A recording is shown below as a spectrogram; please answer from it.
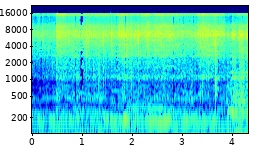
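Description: Sliced mushrooms hit a hot pan alongside wilted spinach, frying with a steady, close sizzle and occasional stirring clatter throughout, no voices over it.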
